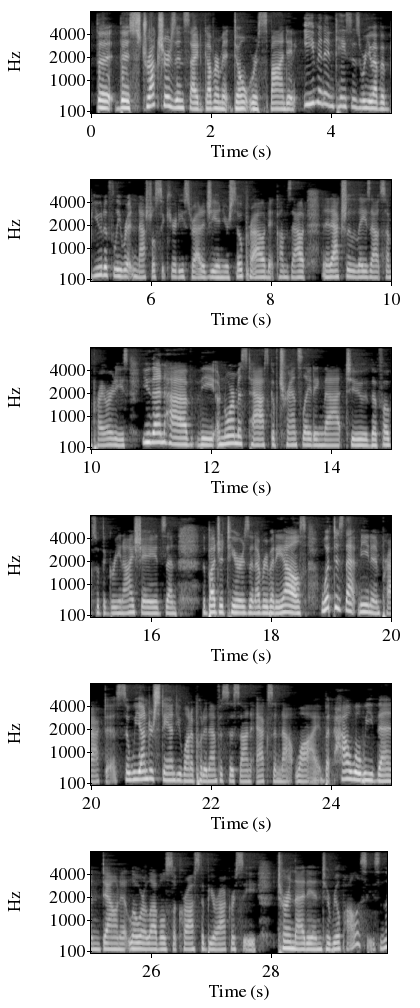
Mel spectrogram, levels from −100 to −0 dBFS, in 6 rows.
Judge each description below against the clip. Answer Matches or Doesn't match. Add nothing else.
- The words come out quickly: Doesn't match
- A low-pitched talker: Doesn't match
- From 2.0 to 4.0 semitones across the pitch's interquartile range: Matches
